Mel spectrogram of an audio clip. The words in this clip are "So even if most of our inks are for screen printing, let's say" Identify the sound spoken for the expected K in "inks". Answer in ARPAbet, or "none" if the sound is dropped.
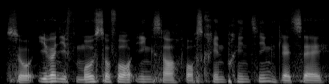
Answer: none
